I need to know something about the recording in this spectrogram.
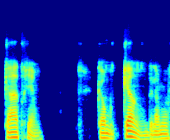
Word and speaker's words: quatrième: On saute le U, quartier, quatrième, quatre, quand, etc.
